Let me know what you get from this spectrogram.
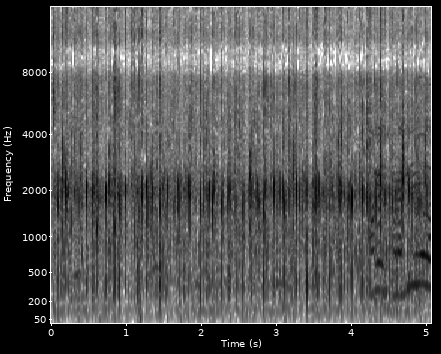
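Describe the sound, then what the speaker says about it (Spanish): Applause for the washerwomen of Troconiz at a village tribute by the old communal wash house in Álava; a crowd claps continuously and fairly loudly, with voices mixing in underneath. "voy a pedir un aplauso para ellas"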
